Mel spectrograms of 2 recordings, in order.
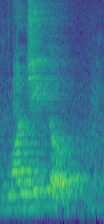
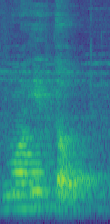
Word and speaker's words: mojito: and the department head water it is Nikki pronounced as mijito a modulating move but the pronunciation is mojito mo I do welcome the night Jay sounds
